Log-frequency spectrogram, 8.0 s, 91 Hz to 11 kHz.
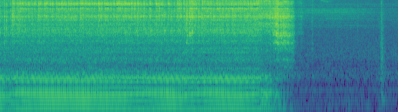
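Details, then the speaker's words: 1993 Mazda MX-3 1.8 V6 running with electrical load from holding window switch up (also worse with subwoofer hits): steady clacking rattle about four a second until shut off; source unknown. "I'm going to pull the window switch all the way up and take put a load in the motor ready"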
